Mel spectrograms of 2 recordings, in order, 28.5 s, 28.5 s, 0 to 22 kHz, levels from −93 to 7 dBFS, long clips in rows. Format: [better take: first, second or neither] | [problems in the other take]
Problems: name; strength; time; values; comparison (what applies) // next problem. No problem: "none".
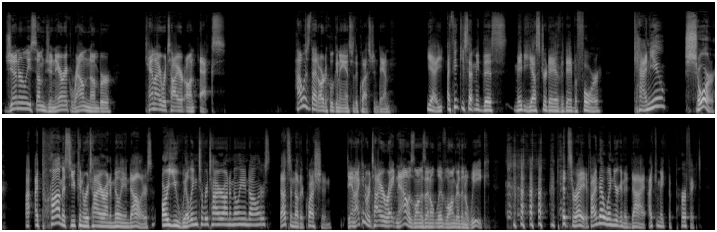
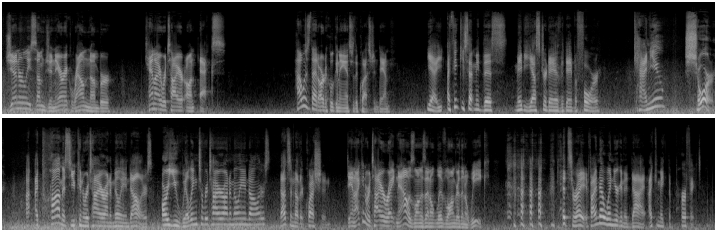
first | wind noise on the microphone; occasional gusts; 25 dB below the speech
